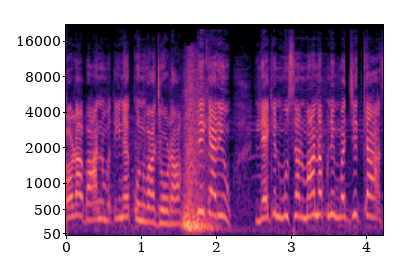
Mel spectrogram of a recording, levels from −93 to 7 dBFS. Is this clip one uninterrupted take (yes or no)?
no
